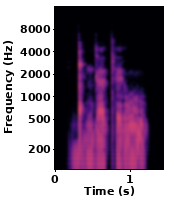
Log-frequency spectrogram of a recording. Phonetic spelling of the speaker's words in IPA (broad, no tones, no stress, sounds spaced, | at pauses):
ɡ͡ǃ y ŋ ɡ æ t̪ʰ ɛ ɾ o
